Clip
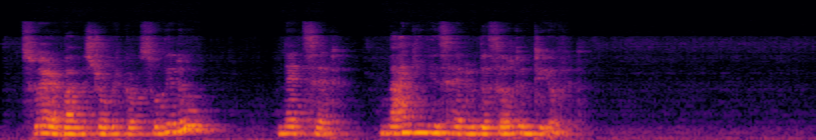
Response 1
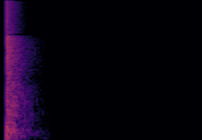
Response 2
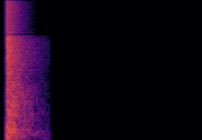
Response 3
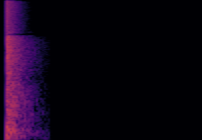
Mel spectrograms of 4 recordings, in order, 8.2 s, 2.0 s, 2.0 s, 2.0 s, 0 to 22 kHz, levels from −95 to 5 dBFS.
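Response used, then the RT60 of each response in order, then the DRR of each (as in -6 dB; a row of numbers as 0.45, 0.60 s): 2; 0.60, 0.60, 0.60 s; 3.0, -12.5, -3.0 dB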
